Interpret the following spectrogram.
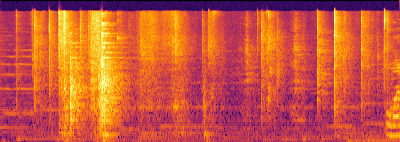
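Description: Chef's knife cutting through an onion onto a wooden cutting board: a few sharp knife strikes in the first second or so, the loudest about a second in, then lighter scattered taps.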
